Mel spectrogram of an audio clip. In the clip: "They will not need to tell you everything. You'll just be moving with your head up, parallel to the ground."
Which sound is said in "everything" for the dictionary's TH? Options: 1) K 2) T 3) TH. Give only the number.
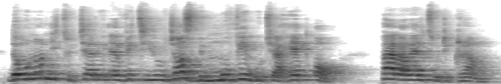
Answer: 2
